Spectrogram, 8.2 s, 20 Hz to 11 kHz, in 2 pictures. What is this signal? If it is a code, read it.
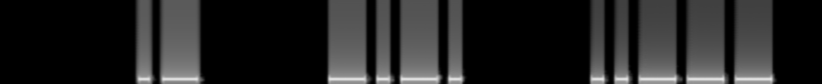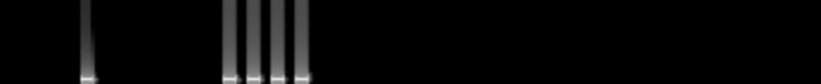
Morse code, heard as a keyed tone, about 20 wpm, spaced as for 10 wpm, 700 Hz. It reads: AC2EH
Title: 095 Lesson 16g - Letter c - Call Signs 20wpm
